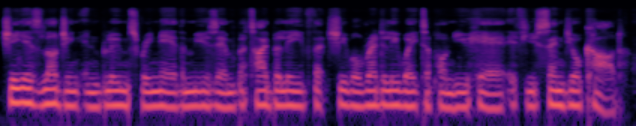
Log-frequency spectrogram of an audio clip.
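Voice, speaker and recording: A man's voice: low voice, little pitch movement, a little fast, no echo. A man playing a dignified, anxious Victorian diplomat in an audiobook drama, stiffly formal and polite. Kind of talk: dramatised audiobook character acting.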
